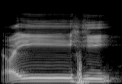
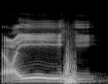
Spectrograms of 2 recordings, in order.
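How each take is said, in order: No difference in how they are said.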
